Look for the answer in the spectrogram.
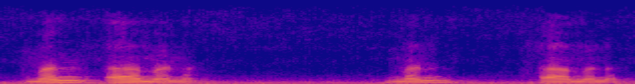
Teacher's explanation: لاحظوا كيف أنا أظهر النون، لا أدغمها ولا أتأخر على النون · Term: الإظهار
